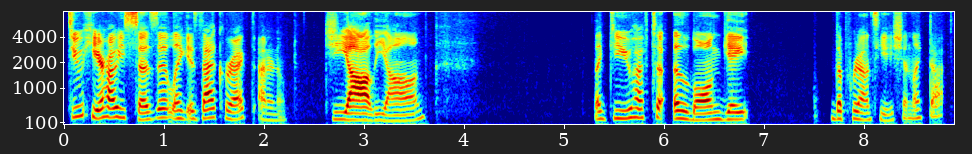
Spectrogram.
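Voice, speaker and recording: A woman's voice: medium pitch, moderate pace, pauses often, sharp tone, dry recording. A woman giving casual, playful reaction commentary as a streamer, full of questions and sarcastic asides. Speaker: streamer reacting to a game story.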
